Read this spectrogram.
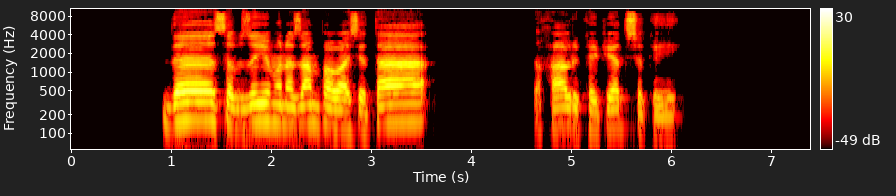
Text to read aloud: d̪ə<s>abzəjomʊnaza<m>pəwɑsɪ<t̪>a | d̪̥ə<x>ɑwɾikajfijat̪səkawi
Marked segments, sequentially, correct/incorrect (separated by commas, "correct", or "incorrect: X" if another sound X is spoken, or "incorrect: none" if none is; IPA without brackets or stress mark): correct, correct, correct, correct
